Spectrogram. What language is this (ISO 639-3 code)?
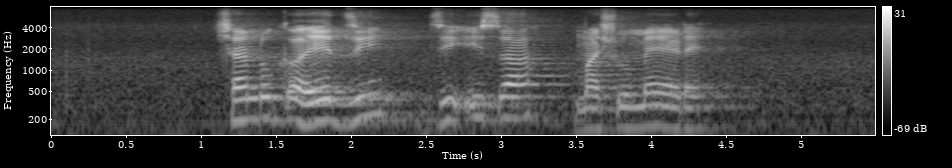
ven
